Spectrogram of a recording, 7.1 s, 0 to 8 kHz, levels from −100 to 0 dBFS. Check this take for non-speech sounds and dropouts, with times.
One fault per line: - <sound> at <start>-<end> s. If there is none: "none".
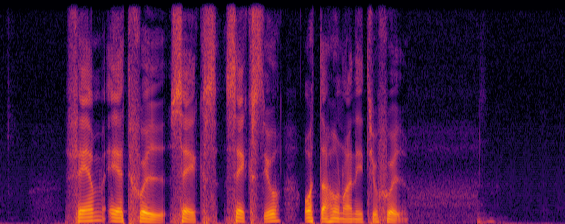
none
